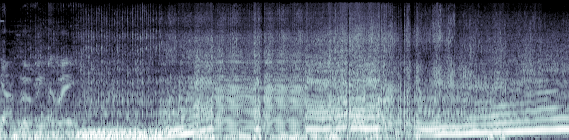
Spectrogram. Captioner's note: car engine revving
